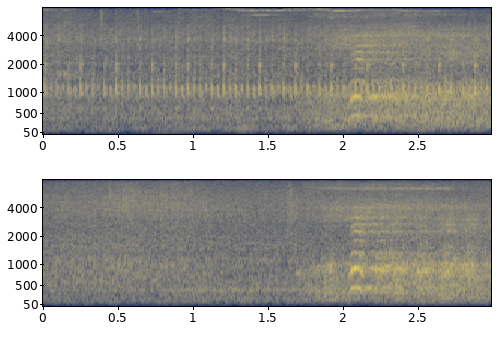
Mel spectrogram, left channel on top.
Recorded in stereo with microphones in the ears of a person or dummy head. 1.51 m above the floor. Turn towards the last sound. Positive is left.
turn(degrees=-20)  # may be behind; listen again after turning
